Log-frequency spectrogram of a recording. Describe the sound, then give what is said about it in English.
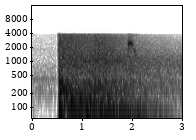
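A single loud TNT explosion bursts in abruptly after a moment of silence, followed by a heavy, rumbling roar that slowly fades over a few seconds. No voices are heard. “All listeners, please prepare for a TNT explosion.”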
